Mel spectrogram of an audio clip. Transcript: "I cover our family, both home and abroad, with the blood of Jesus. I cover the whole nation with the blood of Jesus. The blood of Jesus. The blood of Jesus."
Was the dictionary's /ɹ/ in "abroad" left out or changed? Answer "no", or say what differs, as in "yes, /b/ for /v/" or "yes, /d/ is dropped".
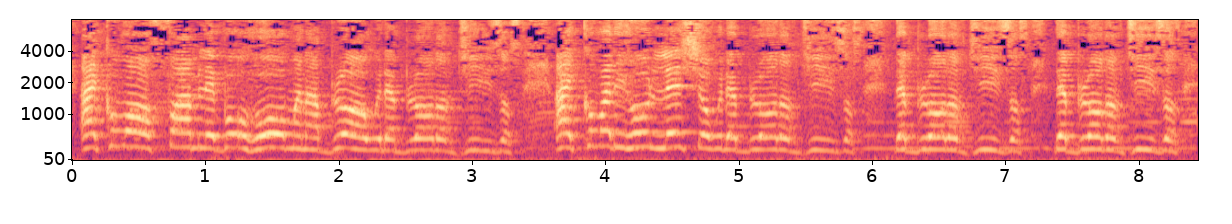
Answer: yes, /l/ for /ɹ/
